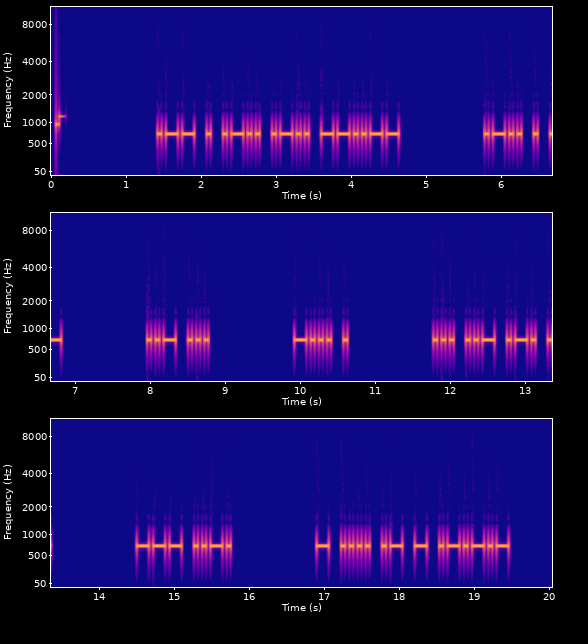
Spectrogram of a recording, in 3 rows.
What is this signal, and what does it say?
Morse code, heard as a keyed tone, about 22 wpm, 700 Hz. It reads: WELL, LET US BE SURE OF THAT.
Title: 3x Word-Spacing - Sentences from Top 300 Words - 22wpm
